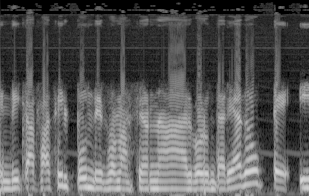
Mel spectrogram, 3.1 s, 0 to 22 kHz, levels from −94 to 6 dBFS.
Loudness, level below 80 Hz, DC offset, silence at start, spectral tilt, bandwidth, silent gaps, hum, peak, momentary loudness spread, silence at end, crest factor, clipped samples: -17 LUFS; -48 dBFS; under 0.1%; 0 s; -6.5 dB/octave; over 20 kHz; none; none; -6 dBFS; 3 LU; 0 s; 10 dB; under 0.1%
